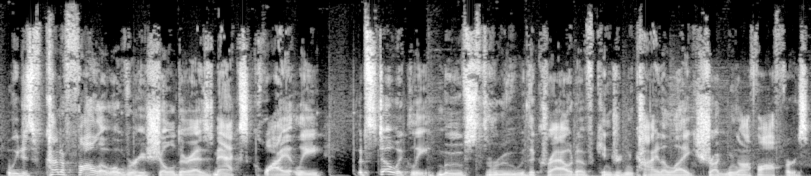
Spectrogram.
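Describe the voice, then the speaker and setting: A man's voice: fairly low pitch, animated, moderate pace, few pauses, soft background music. A man narrating a tabletop horror game as storyteller, improvising descriptions in a conversational way with some casual swearing.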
